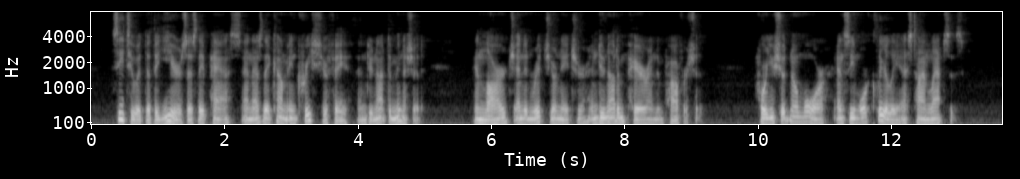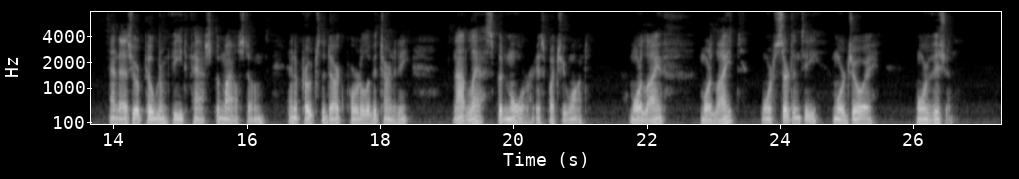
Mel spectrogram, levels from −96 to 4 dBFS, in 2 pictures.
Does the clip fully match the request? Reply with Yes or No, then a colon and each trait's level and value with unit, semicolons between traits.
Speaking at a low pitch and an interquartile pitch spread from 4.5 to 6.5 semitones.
No: low, 100 Hz; average, 2.9 semitones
